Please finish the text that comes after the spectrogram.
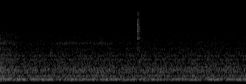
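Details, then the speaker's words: Jackery Explorer 1500 power station powering an 1800 W induction cooktop drawing about 500 W: steady, even cooling fan rush with faint low hum, no rattles or surging; normal fan under load. "so i can hear the fan running on the jackery too"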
